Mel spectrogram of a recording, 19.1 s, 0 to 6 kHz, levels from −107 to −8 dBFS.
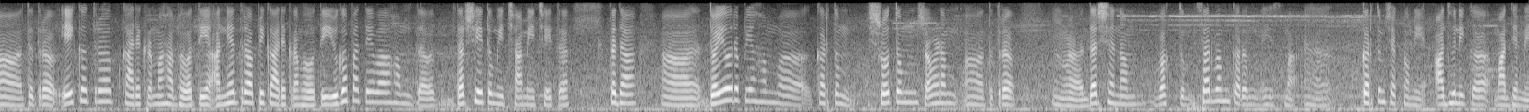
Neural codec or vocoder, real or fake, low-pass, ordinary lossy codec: none; real; 5.4 kHz; none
